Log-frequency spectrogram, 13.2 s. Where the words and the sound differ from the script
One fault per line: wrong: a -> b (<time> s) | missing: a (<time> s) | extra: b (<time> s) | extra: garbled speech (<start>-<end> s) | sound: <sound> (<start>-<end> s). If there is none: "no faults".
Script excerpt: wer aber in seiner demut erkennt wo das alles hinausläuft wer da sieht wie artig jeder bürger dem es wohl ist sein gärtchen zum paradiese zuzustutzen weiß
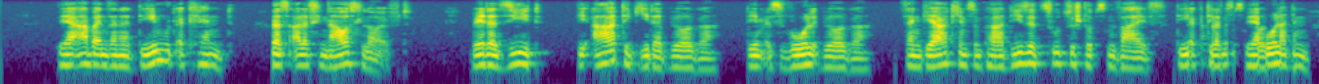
missing: wo (2.4 s)
wrong: ist -> bürger (8.1 s)
extra: garbled speech (11.7-13.1 s)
